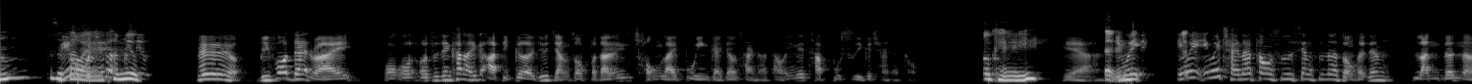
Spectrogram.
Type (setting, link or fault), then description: fault, poor sound quality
